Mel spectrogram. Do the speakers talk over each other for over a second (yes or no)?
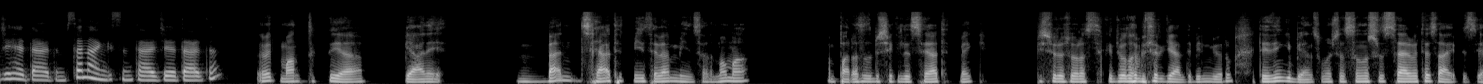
no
